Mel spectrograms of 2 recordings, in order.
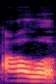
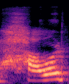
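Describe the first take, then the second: First: The word begins directly with a vowel sound. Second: The word begins with an audible H sound. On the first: The speaker calls it right. "हम बोलते हैं आवर" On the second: The speaker calls it wrong. "हावर तो नहीं बोलते हैं ना हम"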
